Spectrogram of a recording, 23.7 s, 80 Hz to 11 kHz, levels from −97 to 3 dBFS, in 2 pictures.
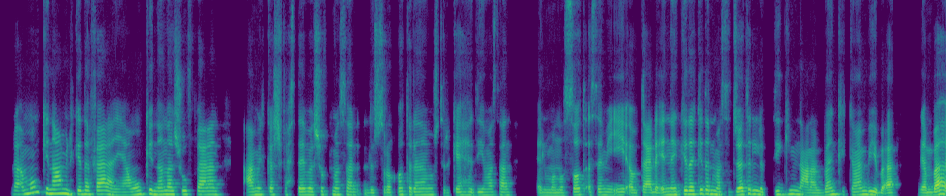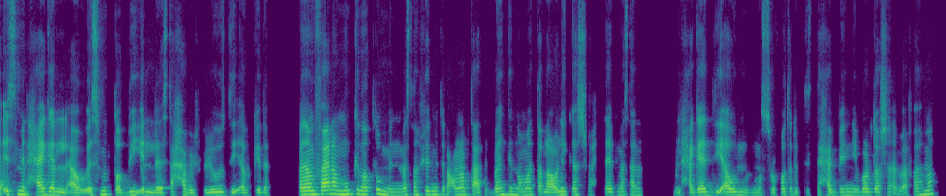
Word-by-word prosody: لأ، 205 0 -2
ممكن 270 +1 +1
أعمل 235 -1 +5
كده 210 0 +1
فعلًا، 205 -2 +3
يعني 165 0 -4
ممكن 205 +1 +1
أنا 195 +2 +3
أشوف 200 0 -1
فعلًا 190 0 0 0.3
أعمل 180 +2 +2
كشف 180 0 -5
حساب، 175 0 -1
أشوف 180 +2 -2
مثلًا 180 -2 -2
الإشتراكات 155 +5 -5
اللي 175 - +1
أنا 175 0 -2
مشتركاها 165 0 -5
دي 165 +1 -3
مثلًا، 165 0 -4 0.3
المنصات 150 +3 -2
أسامي 165 0 -4
إيه 170 +1 -2
أو 150 - +1
بتاع. 150 +1 +1
لأن 170 +4 +1
كده، 205 +1 +5
كده 225 +1 +1
المسدچات 180 0 +2
اللي 210 -5 +2
بتيجي 190 +4 -3
من 200 -2 +1
على 150 -3 +2
البنك 180 +7 -1
كمان 175 +1 0
بيبقى 150 -5 +2 0.2
جنبها 170 +8 +5
اسم 200 +1 +2
الحاجة 180 -2 +3
ال 165 -4 +1
أو 145 0 +2
اسم 195 +3 +1
التطبيق 170 -3 -1
اللي 150 -4 +1
سحب 140 +2 -3
الفلوس 150 +3 -1
دي 160 -1 -3
أو 150 - -2
كده، 145 -1 -5 0.3
فأنا 200 +2 +7
فعلًا 210 +2 +7
ممكن 210 0 +2
أطلب 195 +3 +2
من 165 -3 -2
مثلًا 185 +3 -3
خدمة 190 -1 -1
العُمَلا 185 +1 0
بتاعت 160 -4 -1
البنك 180 +3 -2
إن 180 -1 0
هم 175 +1 -1
يطلعوا 165 -2 +1
لي 175 0 +1
كشف 175 0 -6
حساب 170 -1 -6
مثلًا 175 0 -6 0.4
بالحاجات 160 +2 0
دي، 165 - 0
أو 170 +1 +5
المَ 170 -1 -4
المصروفات 150 +3 -7
اللي 165 -2 -7
بتتسحب 165 +2 -6
منّي 165 0 -4
برضه 170 +1 0
عشان 165 0 -7
أبقى - - -5
فاهمة. 190 +6 -2
175 Hz, 200 wpm, -23 LUFS, 165-195 Hz, 0.4 s, فأنا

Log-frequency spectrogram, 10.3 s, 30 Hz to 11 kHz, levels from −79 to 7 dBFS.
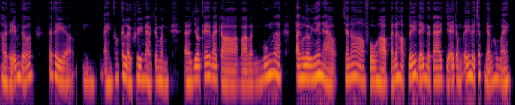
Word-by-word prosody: thời 115 -3 -1
điểm 110 +8 +1
nữa. 135 +5 -1 0.3
Thế 165 - +2
thì, 130 -7 +3
ờ, 110 -1 -3 0.2
ừm, 110 0 -7
bạn 105 +1 -4
có 140 +2 -7
cái 155 -1 +1
lời 110 - +3
khuyên 130 +2 -1
nào 125 -5 0
cho 120 +3 -5
mình, 115 -3 -2 0.3
à, 110 0 -1
vô 135 - +4
cái 155 +1 +3
vai 140 -2 +1
trò 105 -5 0
và 100 -1 -1
mình 105 +2 -6
muốn, 160 +6 +3
ơ, 160 -5 +2 0.3
tăng 135 +1 +4
lương 140 -1 +4
như 145 - +3
thế 165 - +7
nào 115 -7 +1
cho 130 - -1
nó 145 -4 +1
phù 120 -1 -1
hợp 110 -3 +2
và 115 - -1
nó 140 +4 +2
hợp 135 - 0
lý 145 +5 +4
để 130 -2 +2
người 125 -4 0
ta 125 +1 +1
dễ 130 - +2
đồng 130 -3 -2
ý 150 - +3
về 155 -4 +3
chấp 165 0 -5
nhận 105 -1 -1
hông 135 +2 -3
bạn? 115 0 -1
125 Hz, 280 wpm, -24 LUFS, 110-140 Hz, 0.3 s, thế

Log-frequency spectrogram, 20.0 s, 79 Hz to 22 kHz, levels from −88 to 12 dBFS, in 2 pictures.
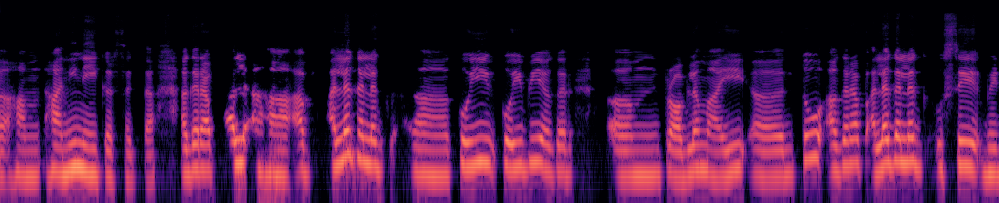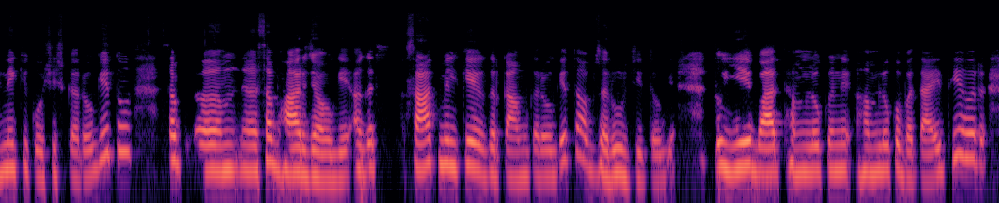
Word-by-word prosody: हम 170 -1 -3
हानि 190 +2 +3
नहीं 190 -4 +3
कर 170 -1 -4
सकता। 155 0 -10 0.3
अगर 200 +3 +3
आप 195 0 +3 0.2
अल 230 +1 +5 0.3
हाँ, 175 -1 +1
अप 190 -3 -3 0.2
अलग-अलग 240 -2 +4
अ, 180 -7 -4
कोई 230 +2 +2
कोई 215 -1 +2
भी 240 - +1
अगर 190 -3 -3 0.4
अम 170 0 -1 0.3
प्रॉब्लम 185 +2 +1
आई 175 +3 -2
अ, 170 -1 -2 0.2
तो 260 +2 +2 0.2
अगर 220 +4 0
आप 235 0 +1
अलग-अलग 235 +4 +4 0.2
उससे 225 +3 -1 0.2
भिड़ने 180 +3 -1
की 205 +1 -10
कोशिश 170 -1 -9
करोगे 175 - -4
तो 330 -1 -1 0.4
सब 255 -3 +4 0.2
अम 195 0 +4 0.2
अ, - - +3
सब 245 -4 +3
हार 185 0 +7
जाओगे, 155 -1 0
अगर 195 +3 -3 0.4
साथ 215 +1 +6
मिलके 220 -1 +2
अगर 180 -2 -2
काम 165 0 -2
करोगे 170 +6 -3
तो 260 +5 -6
आप 250 -8 -3
ज़रूर 175 +1 +1
जीतोगे। 155 +1 -10 0.4
तो 215 - +2
ये 210 +2 +4
बात 185 0 +8
हम 190 0 -3
लोगों 190 +1 -2
ने 195 -1 -3
हम 185 +1 -3
लोग 195 0 -2
को 205 - -2
बताई 160 0 -2
थी 280 +10 -4
और 275 -5 +1
190 Hz, 175 wpm, -23 LUFS, 170-215 Hz, 0.4 s, बात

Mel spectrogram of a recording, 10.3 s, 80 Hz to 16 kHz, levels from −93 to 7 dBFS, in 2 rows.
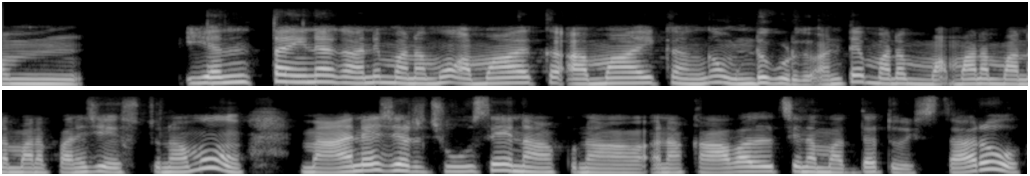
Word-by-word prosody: హ్మ్, 195 -1 +2 0.7
ఎంతైనా 275 +2 +3
గాని 235 +1 +2
మనము 215 +2 +1
అమాయక 230 +3 +1
అమాయకంగా 225 +2 +1
ఉండకూడదు. 205 -4 +1
అంటే 205 +9 -1
మనం 210 0 0
మ - - 0
మన, 200 +1 +2
మన, 190 0 +1
మన 180 0 -1
పని 180 +2 -1
చేస్తున్నాము. 190 - -2 0.5
మేనేజర్ 235 +5 +3
చూసే 215 +4 -2
నాకు 185 -1 -4
నా 175 - -1 0.3
నాకావాల్సిన 195 +3 0
మద్దతు 175 +1 -5
ఇస్తారు. 185 - 0
210 Hz, 130 wpm, -23 LUFS, 190-235 Hz, 0.7 s, ఎంతైనా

